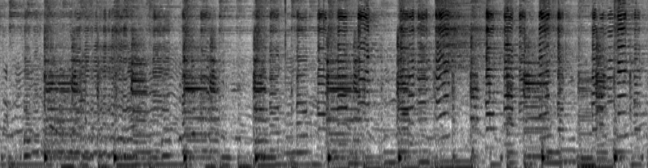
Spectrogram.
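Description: A live rock-blues band playing an instrumental passage: electric guitar, saxophone and electric bass over a drum kit, with sharp drum hits about once a second.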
